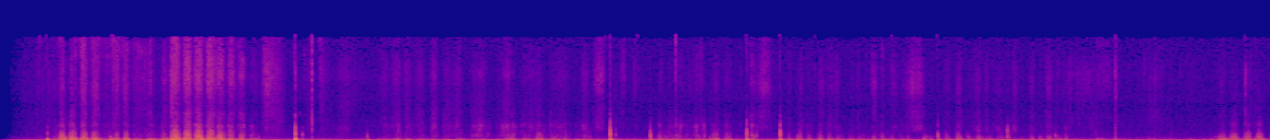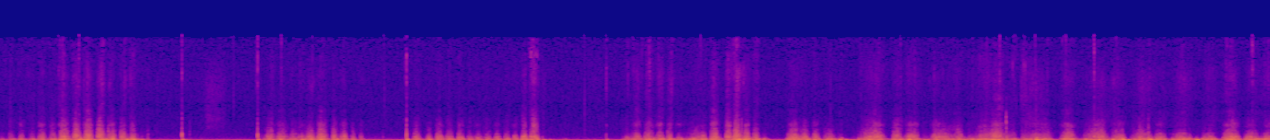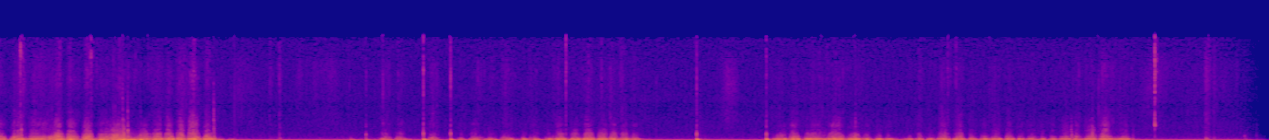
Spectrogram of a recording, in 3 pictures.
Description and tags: Someone writing or drawing with a pencil.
